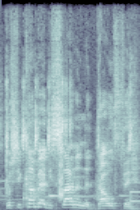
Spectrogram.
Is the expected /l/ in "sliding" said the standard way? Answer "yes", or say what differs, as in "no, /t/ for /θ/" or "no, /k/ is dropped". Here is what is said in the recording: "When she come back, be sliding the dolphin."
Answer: no, /l/ is dropped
